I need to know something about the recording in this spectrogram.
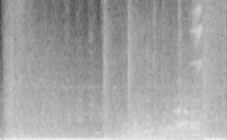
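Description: Action-film sound effects of a heavy truck crash and skidding tyres layered over a music score: a sudden hit right at the start, then a dense, bass-heavy rumble.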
